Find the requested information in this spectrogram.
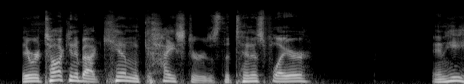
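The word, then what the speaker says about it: Clijsters: I'm sick I don't she's Belgian and it's pronounced kers thought there was another tea in there all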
